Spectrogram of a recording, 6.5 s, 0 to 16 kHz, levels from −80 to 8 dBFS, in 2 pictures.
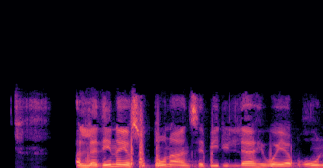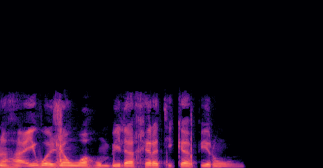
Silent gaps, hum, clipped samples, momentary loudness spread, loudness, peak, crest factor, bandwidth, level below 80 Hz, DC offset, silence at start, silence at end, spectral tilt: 0.53-0.75 s; none; under 0.1%; 9 LU; -17 LUFS; -2 dBFS; 16 dB; 7.6 kHz; -56 dBFS; under 0.1%; 0.15 s; 0.8 s; -4.5 dB/octave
